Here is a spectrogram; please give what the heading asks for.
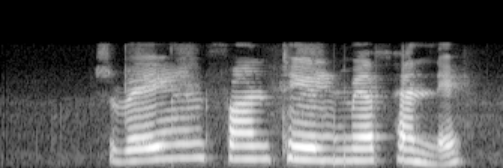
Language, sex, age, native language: Icelandic, male, 10, Icelandic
